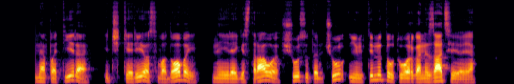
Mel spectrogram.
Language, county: Lithuanian, Kaunas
